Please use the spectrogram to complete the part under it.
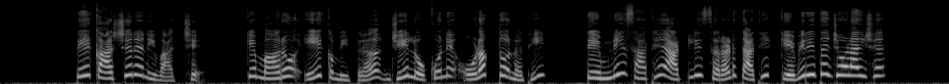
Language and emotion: Gujarati, surprised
